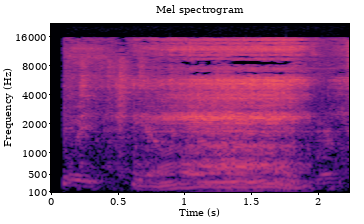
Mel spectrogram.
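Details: A single drawn-out, buzzing snore on one breath from a sleeping adult woman (wife), fairly quiet in a still room; the household dog dislikes the snoring; ordinary snoring.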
